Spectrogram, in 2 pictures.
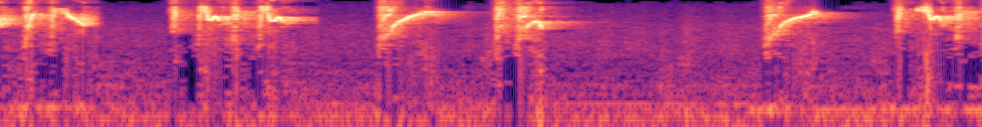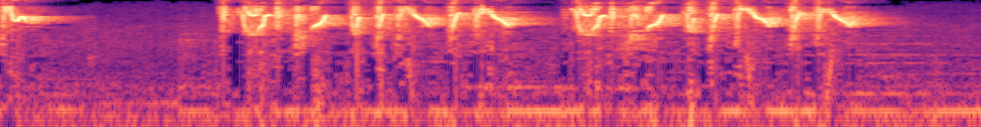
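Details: Sunbird call used as a lure for birds: short separate sharp upswept chirps at first, then longer continuous runs of high zigzag twittering, with a faint low hum throughout.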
